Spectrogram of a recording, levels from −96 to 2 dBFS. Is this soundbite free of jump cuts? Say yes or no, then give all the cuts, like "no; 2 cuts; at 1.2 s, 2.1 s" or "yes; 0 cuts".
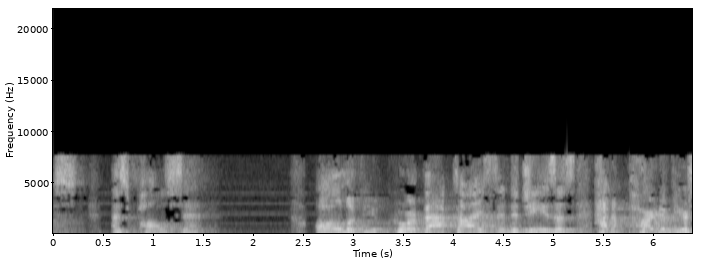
yes; 0 cuts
